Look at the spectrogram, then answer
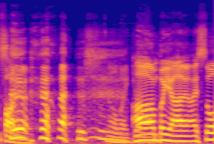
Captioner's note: laughing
